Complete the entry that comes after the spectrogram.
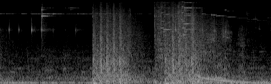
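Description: Rapid bursts of automatic gunfire from the first-person shooter game F.E.A.R., loud and dense, arriving in two sustained volleys with a falling whine near the end and no voices.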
